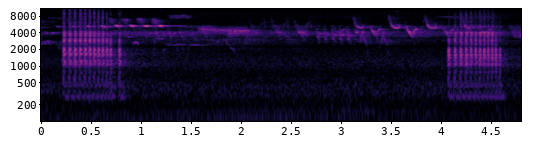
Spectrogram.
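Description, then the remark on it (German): Two short, rapid bursts of woodpecker drumming rattle against wood, one at the start and one near the end, with birds chirping and calling softly in the background. “Da hört man richtig, wie das Holz so knattert.”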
